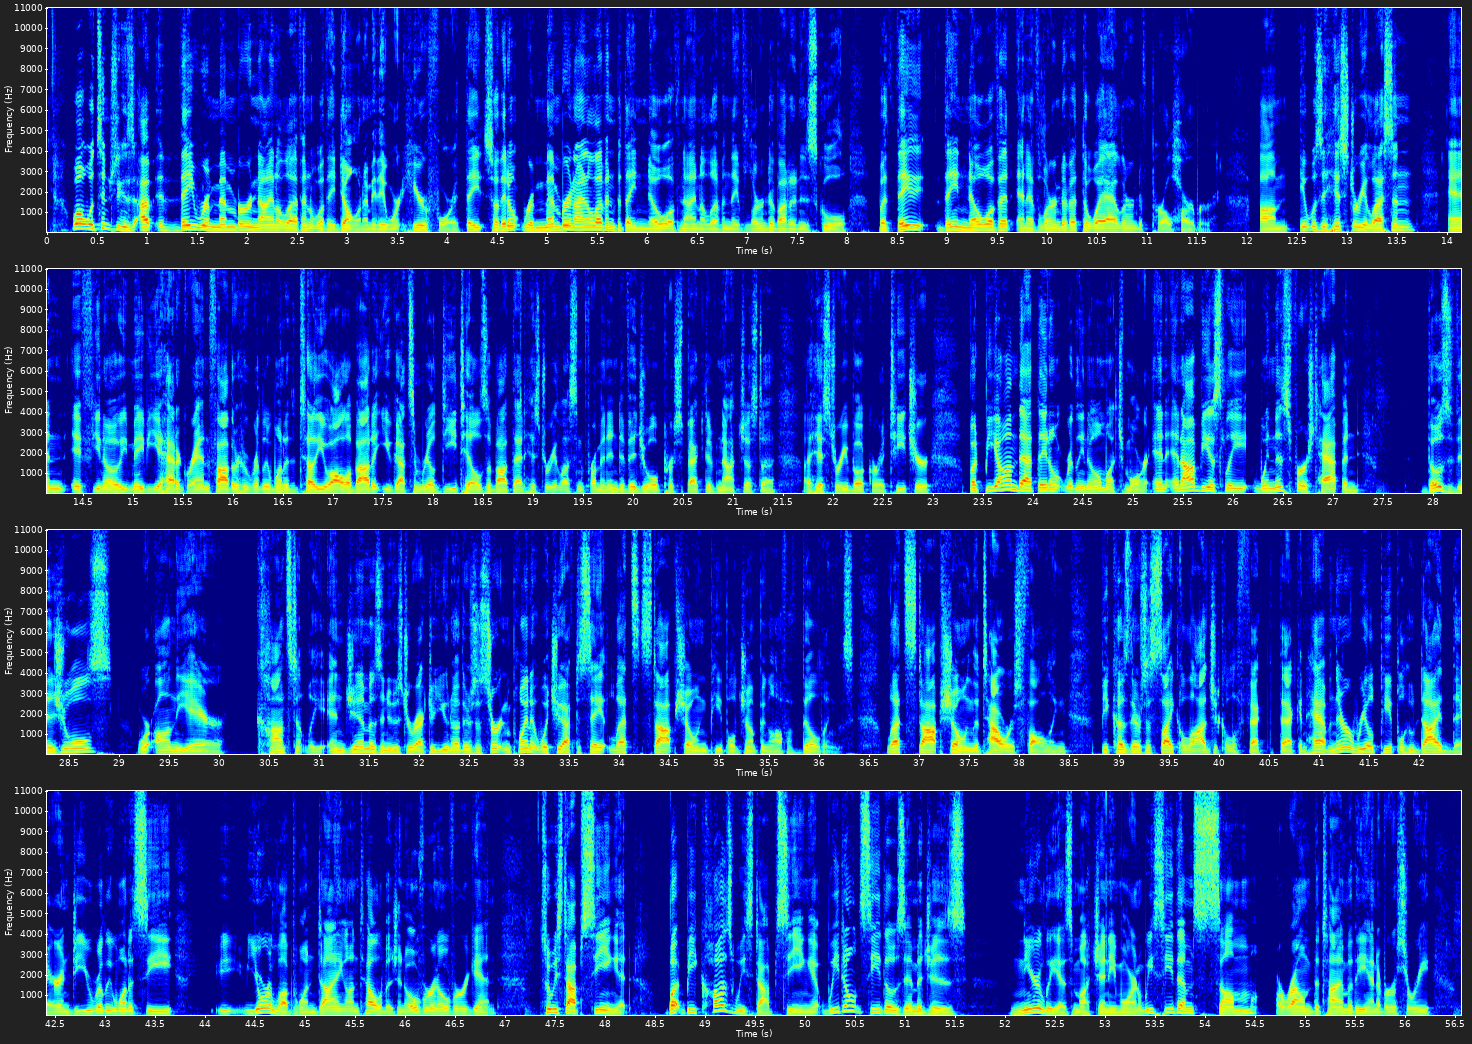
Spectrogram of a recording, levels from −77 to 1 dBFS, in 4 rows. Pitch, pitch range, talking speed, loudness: 115 Hz, 105-135 Hz, 230 wpm, -24 LUFS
